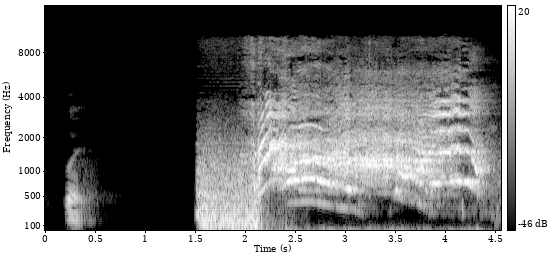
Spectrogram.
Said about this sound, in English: That's a pretty freaky scream. Yo. Why'd she yell like that? Because she just watched the towers blow up.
